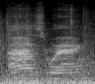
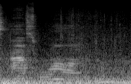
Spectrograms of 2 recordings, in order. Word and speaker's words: Aswang: Azwang. They can't really pronounce things really well in this game. It's actually pronounced Aswang, not Aswang.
